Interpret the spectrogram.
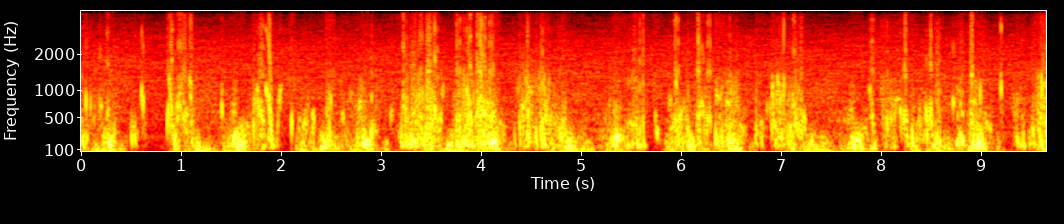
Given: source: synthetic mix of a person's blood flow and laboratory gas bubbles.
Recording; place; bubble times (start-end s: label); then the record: Doppler ultrasound of blood flow; precordium
0.00-0.13 s: bubbles
0.17-0.37 s: bubbles
0.47-0.66 s: bubbles
0.83-1.16 s: bubbles
1.36-1.65 s: bubbles
1.69-2.03 s: bubbles
2.07-2.14 s: bubbles
2.44-2.94 s: bubbles
3.07-3.63 s: bubbles
3.71-4.21 s: bubbles
4.30-4.88 s: bubbles
5.30-5.67 s: bubbles
5.71-5.82 s: bubbles
5.87-6.60 s: bubbles
6.73-7.25 s: bubbles
7.86-8.37 s: bubbles
8.41-8.62 s: bubbles
8.70-9.06 s: bubbles
9.17-9.23 s: bubbles
9.29-9.66 s: bubbles
From the record:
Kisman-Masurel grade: 342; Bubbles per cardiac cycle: rolling drumbeat, 9 or more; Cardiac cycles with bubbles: 100%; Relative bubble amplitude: moderate (0.250 to 0.450); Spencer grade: 3 (all of the cardiac periods contain showers or single bubble signals, but not dominating or overriding the cardiac motion signals); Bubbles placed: anywhere in the cardiac cycle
